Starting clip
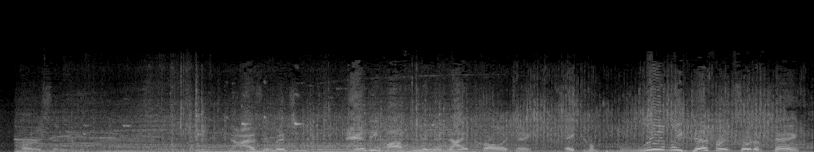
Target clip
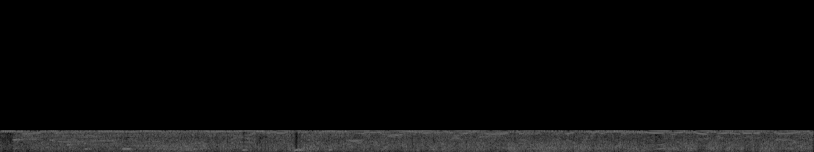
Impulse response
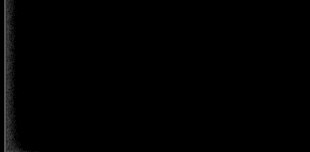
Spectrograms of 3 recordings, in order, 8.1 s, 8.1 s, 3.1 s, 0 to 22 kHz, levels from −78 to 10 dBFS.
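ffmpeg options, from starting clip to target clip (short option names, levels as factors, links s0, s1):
-filter_complex "[0:a]asplit=8[s0][s1][s2][s3][s4][s5][s6][s7];[s1]adelay=335,afreqshift=-47,volume=0.266[s8];[s2]adelay=670,afreqshift=-94,volume=0.162[s9];[s3]adelay=1005,afreqshift=-141,volume=0.0989[s10];[s4]adelay=1340,afreqshift=-188,volume=0.0603[s11];[s5]adelay=1675,afreqshift=-235,volume=0.0367[s12];[s6]adelay=2010,afreqshift=-282,volume=0.0224[s13];[s7]adelay=2345,afreqshift=-329,volume=0.0136[s14];[s0][s8][s9][s10][s11][s12][s13][s14]amix=inputs=8:normalize=0,aeval=exprs='val(0)+0.01*(sin(2*PI*60*n/s)+sin(2*PI*2*60*n/s)/2+sin(2*PI*3*60*n/s)/3+sin(2*PI*4*60*n/s)/4+sin(2*PI*5*60*n/s)/5)':c=same,asetrate=29433,aresample=44100,atempo=1.49831,highshelf=f=2200:g=11,aeval=exprs='(tanh(20*val(0)+0.3)-tanh(0.3))/20':c=same,aeval=exprs='0.0668*sin(PI/2*2*val(0)/0.0668)':c=same,alimiter=level_in=1.78:limit=0.0631:level=0:latency=1,volume=0.562,lowpass=f=2600:t=q:w=0.5098,lowpass=f=2600:t=q:w=0.6013,lowpass=f=2600:t=q:w=0.9,lowpass=f=2600:t=q:w=2.563,afreqshift=-3100,acompressor=threshold=0.0316:ratio=6,tiltshelf=f=1200:g=5.5,volume=0.562"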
